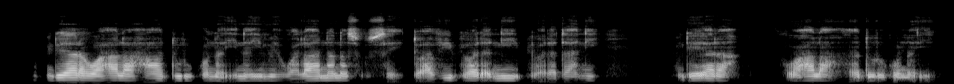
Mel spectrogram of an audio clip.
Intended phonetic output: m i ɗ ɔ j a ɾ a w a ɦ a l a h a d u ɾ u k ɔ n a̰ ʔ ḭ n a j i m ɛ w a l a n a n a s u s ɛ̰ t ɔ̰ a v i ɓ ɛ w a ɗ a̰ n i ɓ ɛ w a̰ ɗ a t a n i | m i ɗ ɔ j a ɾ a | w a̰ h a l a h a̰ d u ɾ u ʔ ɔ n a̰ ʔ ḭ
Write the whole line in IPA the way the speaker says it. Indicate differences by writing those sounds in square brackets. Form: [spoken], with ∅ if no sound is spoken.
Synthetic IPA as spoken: m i ɗ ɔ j a ɾ a w a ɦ a l a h a d u ɾ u k ɔ n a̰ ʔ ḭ n a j i m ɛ w a l a n a n a s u s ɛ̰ t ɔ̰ a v i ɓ ɛ w a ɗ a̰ n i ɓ ɛ w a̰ ɗ a t a n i | m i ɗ ɔ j a ɾ a | w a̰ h a l a h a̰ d u ɾ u [k] ɔ n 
